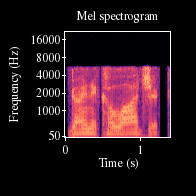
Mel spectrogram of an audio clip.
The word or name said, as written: gynecologic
